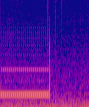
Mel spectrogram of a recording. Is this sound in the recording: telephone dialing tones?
yes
